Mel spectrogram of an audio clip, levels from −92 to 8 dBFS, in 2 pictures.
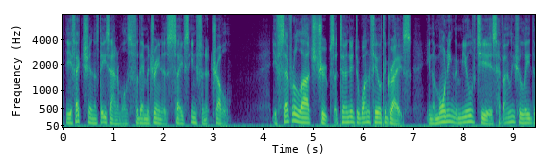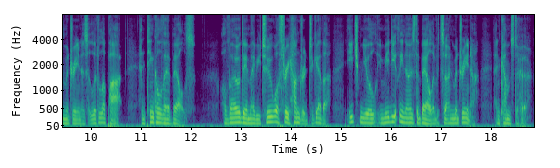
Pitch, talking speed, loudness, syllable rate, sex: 115 Hz, 200 wpm, -18 LUFS, 6.4 syllables/s, male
